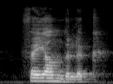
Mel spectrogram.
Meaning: hostile, inimical
- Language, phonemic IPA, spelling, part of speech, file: Dutch, /vɛi̯ˈɑndələk/, vijandelijk, adjective, Nl-vijandelijk.ogg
